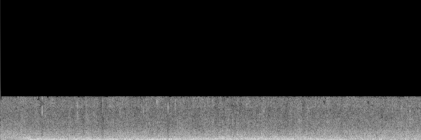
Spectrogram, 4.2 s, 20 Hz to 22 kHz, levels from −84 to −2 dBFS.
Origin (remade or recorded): recorded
